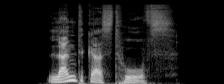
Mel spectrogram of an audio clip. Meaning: genitive singular of Landgasthof
- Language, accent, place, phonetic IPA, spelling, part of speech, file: German, Germany, Berlin, [ˈlantɡasthoːfs], Landgasthofs, noun, De-Landgasthofs.ogg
